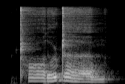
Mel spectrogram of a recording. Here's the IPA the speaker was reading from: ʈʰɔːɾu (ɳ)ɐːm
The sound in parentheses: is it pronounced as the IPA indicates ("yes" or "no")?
no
